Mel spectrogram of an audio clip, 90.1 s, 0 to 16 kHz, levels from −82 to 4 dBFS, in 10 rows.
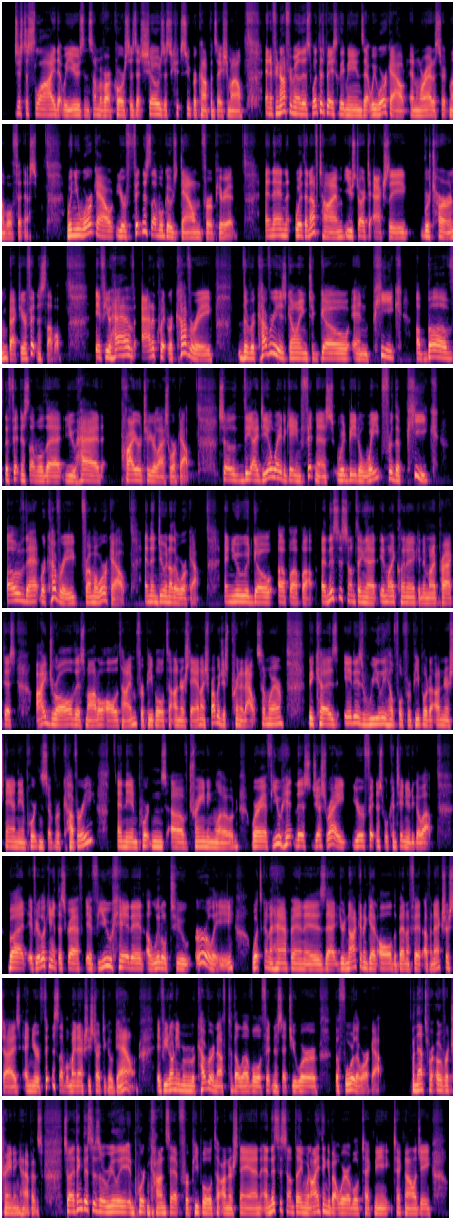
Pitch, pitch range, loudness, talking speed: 130 Hz, 120-145 Hz, -20 LUFS, 185 wpm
